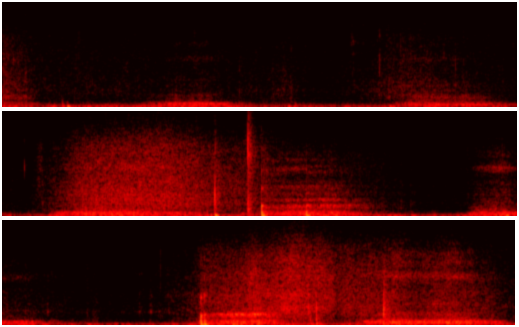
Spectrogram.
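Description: Faint, soft rustling and brushing of a latex-gloved hand working close to the microphone. It comes in slow swells every second or two, with a few light clicks.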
